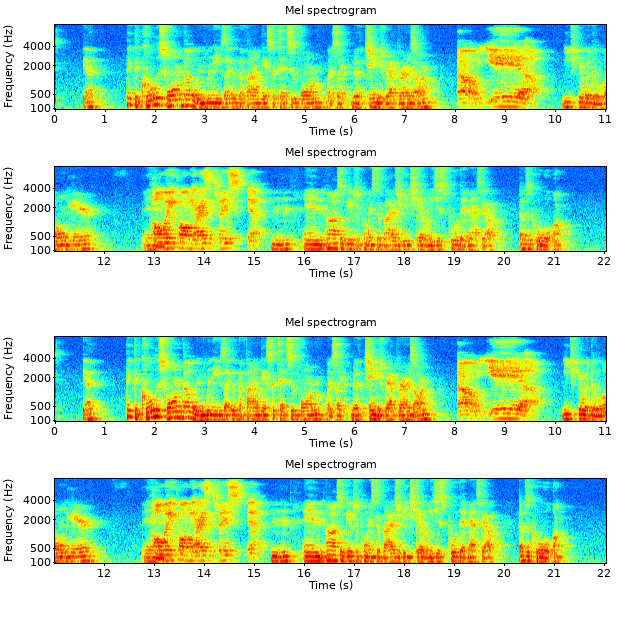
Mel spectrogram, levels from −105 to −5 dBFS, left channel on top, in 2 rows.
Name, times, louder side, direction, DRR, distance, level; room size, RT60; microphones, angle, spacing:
voice 1, 1.4-7.5 10.1-11.7 12.7-13.2 15.3-19.8 20.3-21.1, right 3 dB, 45° right, -1 dB, 0.3 m, -19 dB
voice 2, 8.0-9.6 12.9-15.1, left 1 dB, ahead, -13 dB, 1.2 m, -18 dB
2.5 x 2.3 x 3.5 m, 0.78 s
head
